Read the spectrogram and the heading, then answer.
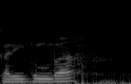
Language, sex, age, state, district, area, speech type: Manipuri, male, 60+, Manipur, Imphal East, urban, spontaneous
